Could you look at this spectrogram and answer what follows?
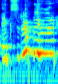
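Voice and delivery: high, loud, laughing repeat; incredulous words dissolving into laughter; breaking into laughter. Real, not acted. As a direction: crack up as you repeat it. Breaking up over minister's claim.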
